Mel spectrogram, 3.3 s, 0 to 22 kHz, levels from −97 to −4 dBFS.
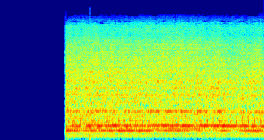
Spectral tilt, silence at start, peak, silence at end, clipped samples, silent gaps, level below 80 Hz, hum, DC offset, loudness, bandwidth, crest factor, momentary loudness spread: -3 dB/octave; 0.8 s; -6 dBFS; 0 s; under 0.1%; none; -56 dBFS; none; under 0.1%; -18 LUFS; 13 kHz; 14 dB; 2 LU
